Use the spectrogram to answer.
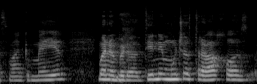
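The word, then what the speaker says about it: Švankmajer: Svankmajer se lee, pero se pronuncia Svankmajer.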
